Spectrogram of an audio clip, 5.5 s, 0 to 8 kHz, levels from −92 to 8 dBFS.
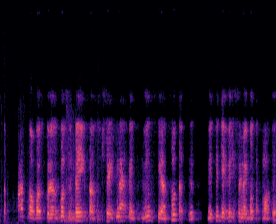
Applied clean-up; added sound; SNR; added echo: neural mask model DeepFilterNet 3.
